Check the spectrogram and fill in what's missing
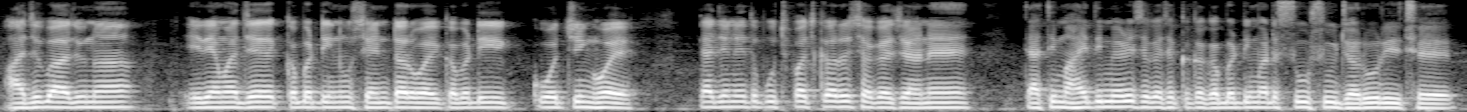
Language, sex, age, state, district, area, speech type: Gujarati, male, 18-30, Gujarat, Anand, urban, spontaneous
